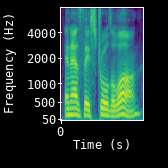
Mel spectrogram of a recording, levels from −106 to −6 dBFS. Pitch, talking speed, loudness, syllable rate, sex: 160 Hz, 245 wpm, -14 LUFS, 6.2 syllables/s, female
